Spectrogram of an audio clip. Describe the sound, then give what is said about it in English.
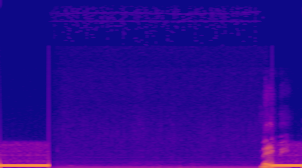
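A loud telephone busy signal tone plays on a radio call-in phone line after the caller's call dropped, cuts out into a low hum for about two seconds, then a chirp leads back into the steady busy tone. No one speaks. “We lost Keith. We don't have Keith. All right, we're going to hang that up.”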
